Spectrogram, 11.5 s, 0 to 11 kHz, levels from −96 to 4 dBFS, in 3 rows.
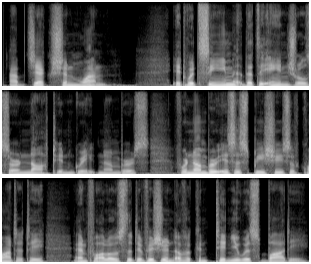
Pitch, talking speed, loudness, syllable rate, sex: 135 Hz, 145 wpm, -20 LUFS, 4.4 syllables/s, male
